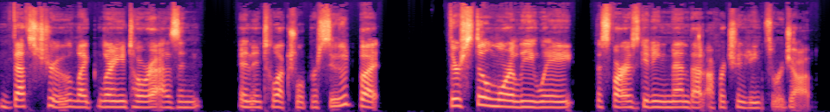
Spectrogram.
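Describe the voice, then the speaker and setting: In a very clean, dry, close recording with a silent background and no echo, a woman with an unremarkable speaking voice talks fairly quickly at a medium pitch with fairly even intonation. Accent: American. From Borough Park, Brooklyn, US. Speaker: doctor. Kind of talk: casual chat.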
